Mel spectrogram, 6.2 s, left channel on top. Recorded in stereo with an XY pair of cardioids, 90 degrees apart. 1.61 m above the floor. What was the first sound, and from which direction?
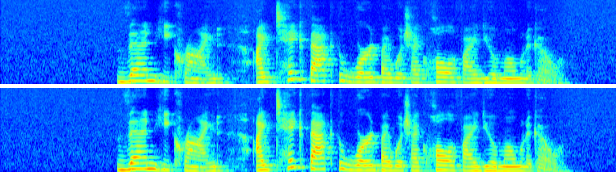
A woman speaking, 40° right.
